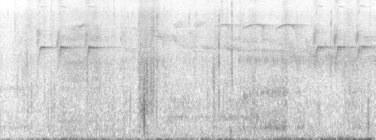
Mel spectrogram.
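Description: Birds sing all around a path beside a meadow, thin high whistles and chirps repeating over a soft breezy background, with one brief crunch like a footstep midway. No one speaks.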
